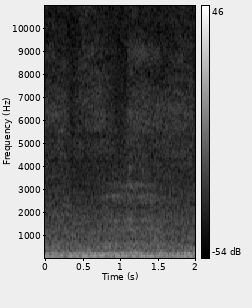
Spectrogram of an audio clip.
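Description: A steady low hum with a faint hiss over it, unchanging throughout: background equipment or room noise picked up by the recording.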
